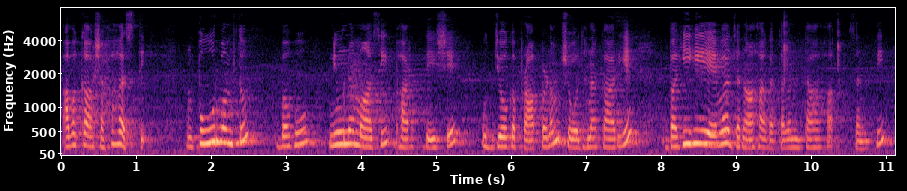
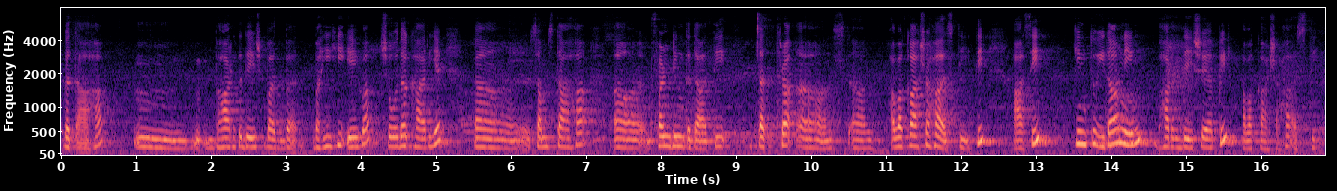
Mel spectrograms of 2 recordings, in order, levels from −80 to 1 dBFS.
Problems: background sounds at intervals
